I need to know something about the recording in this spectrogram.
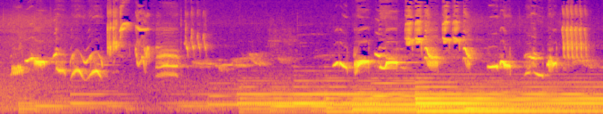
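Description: Birds chirping in quick, swooping calls. Soft music with held notes comes in about three seconds in and grows louder under the birdsong.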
